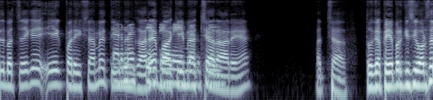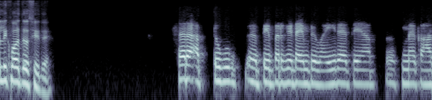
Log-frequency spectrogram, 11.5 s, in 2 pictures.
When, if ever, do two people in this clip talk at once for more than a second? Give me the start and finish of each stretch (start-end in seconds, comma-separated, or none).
1.5-2.9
